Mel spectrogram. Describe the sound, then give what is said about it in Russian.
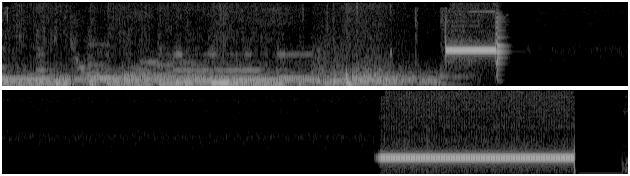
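A busy burst of sound gives way to a short, steady electronic beep, then several seconds of silence, then a longer, lower sustained tone: the signal of the Fresenius company phone menu, after which callers dial an extension or wait for the secretary. “Если вы знаете добавочный номер абонента, наберите его после звукового сигнала или дождитесь ответа секретаря.”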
